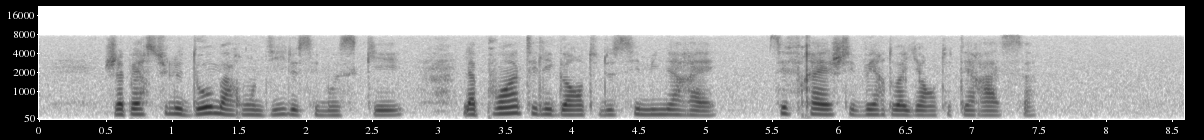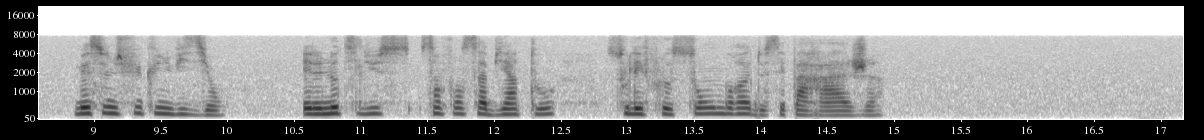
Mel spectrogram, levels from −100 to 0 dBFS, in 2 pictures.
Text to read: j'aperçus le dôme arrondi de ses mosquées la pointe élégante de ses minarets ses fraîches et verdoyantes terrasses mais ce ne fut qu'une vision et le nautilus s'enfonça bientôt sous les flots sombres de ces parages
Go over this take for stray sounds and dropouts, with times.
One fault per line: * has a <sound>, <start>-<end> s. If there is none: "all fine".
all fine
